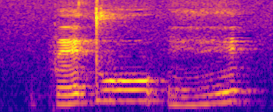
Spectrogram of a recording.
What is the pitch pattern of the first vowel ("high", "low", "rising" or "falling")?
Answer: rising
